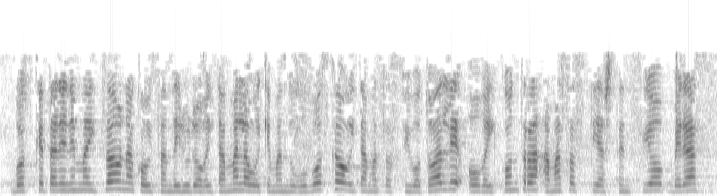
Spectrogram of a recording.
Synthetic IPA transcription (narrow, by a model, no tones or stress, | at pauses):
bo̞ske̞t̪aɾe̞ne̞majt͡sao̞nako̞isand̪aiɾuɾo̞ɣ̞e̞jt̪aːmalawe̞ke̞mand̪uɣ̞uβo̞skao̞ɣ̞e̞jt̪aːmasaspiβ̞o̞t̪oald̪e̞ʔo̞ɣ̞e̞jko̞nt̪ɾaʔamasaspiast̪e̞nt͡sio̞be̞ɾas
